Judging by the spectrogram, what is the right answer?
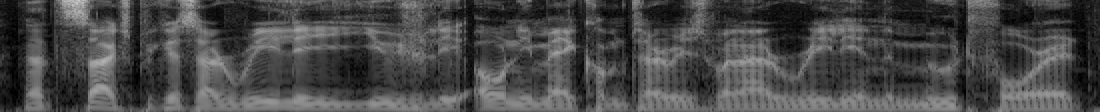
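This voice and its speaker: Young man, hesitant commentary, smooth dry sound. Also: fairly low pitch, little pitch movement, fast, darkish tone, no room sound. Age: young adult. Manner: hesitant, searching for words. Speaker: video host. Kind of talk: improvised casual video commentary.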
